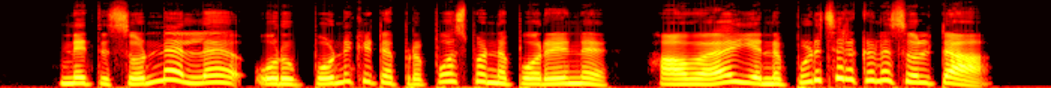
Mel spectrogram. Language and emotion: Tamil, happy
